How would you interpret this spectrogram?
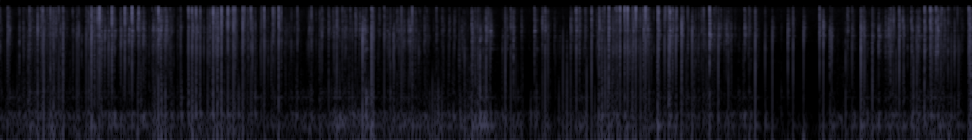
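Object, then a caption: Steel mesh microphone grille. Very long painted nails tap and scratch across the hollow, rounded steel mesh grille of a condenser microphone. The result is a continuous stream of rapid clicking and scraping over a deep, boomy low-frequency rumble, with no clear pauses between strokes.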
